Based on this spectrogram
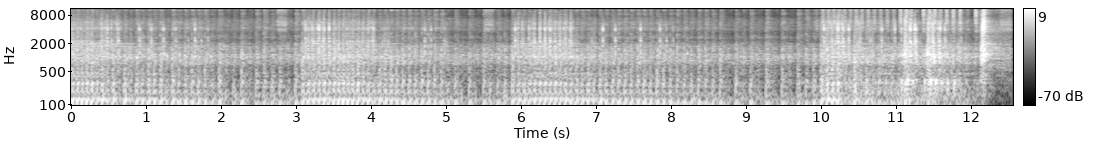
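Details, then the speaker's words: Honda Rancher ATV after sitting with old gas, carburetor cleaned, fresh fuel added: uneven single-cylinder thumping that surges and sags, then dies. It runs a bit better but keeps stalling. "so I got it to run a little bit better but it's it's shutting off every once in a while"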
